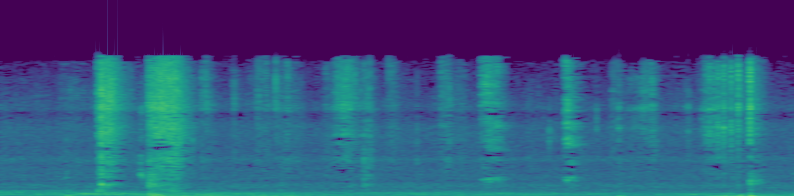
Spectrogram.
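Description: A drinking-straw wrapper being torn open and slid off the straw: two short, louder rips about a second in, then light rustles and clicks.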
